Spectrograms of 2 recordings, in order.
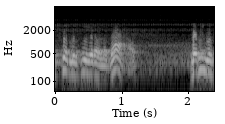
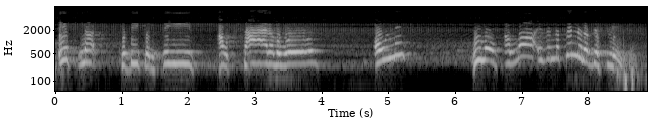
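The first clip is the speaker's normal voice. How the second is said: higher, raised preaching voice; 7 semitones higher than usual. Acted. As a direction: lift it up and preach to the congregation. Preaching on God's oneness.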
